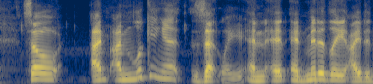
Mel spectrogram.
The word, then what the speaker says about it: Zetly: in in sports so I'm I'm looking at zetley and admittedly I did not have or actually is that the right way to pronounce it is it zetly yeah exactly exactly the name comes from uh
